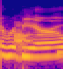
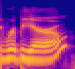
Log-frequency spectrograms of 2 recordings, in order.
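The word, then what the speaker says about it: Ribeiro: there savages were there christina riviero was there i think i'm sorry christina ribiero i think was there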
